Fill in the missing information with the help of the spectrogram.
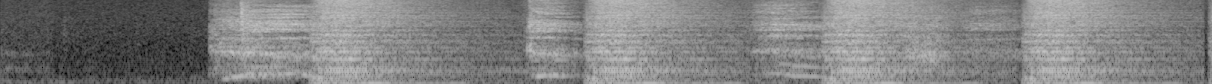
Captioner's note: gasps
